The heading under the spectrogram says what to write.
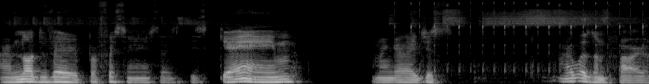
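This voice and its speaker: The speech moves at a fairly slow pace with long, frequent pauses. It is delivered in a Romanian accent. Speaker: gaming youtuber. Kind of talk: gameplay commentary. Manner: halting; animated.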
